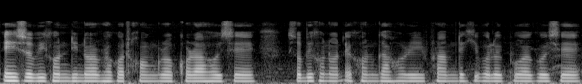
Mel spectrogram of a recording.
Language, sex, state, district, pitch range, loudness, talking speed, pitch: Assamese, male, Assam, Sonitpur, 150-155 Hz, -19 LUFS, 145 wpm, 150 Hz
